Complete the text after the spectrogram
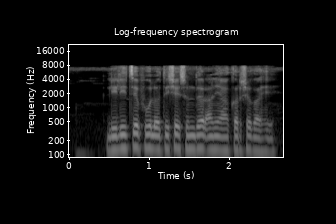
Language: Marathi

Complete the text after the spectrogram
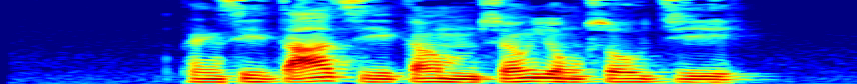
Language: Cantonese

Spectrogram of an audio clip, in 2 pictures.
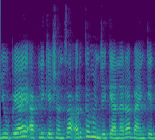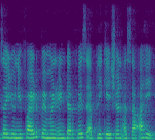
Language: Marathi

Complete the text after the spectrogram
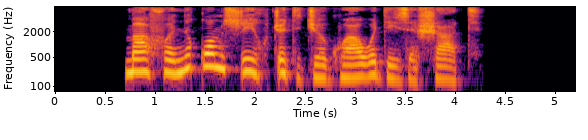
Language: Kabardian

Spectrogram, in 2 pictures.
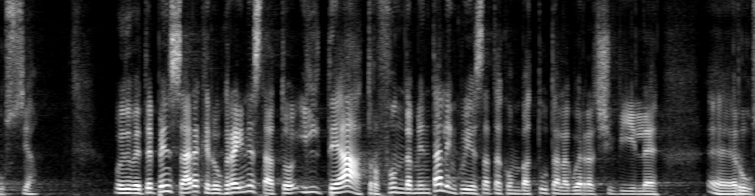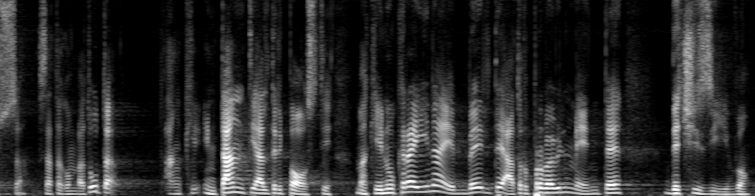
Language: Italian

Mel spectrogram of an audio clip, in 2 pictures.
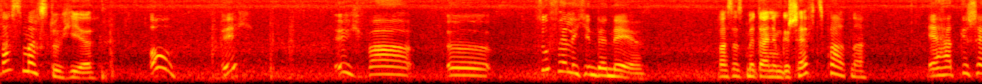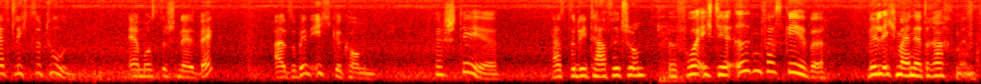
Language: German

